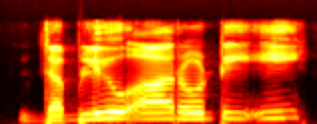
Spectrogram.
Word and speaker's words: wrote: चाह रहा था कि अगर WR कभी आए तो वहाँ पर याद रखना W का कोई साउंड नहीं लेना है आपको, नो साउंड। W साइलेंट होता है, तो यूं समझ लीजिए कि W लिखा ही नहीं है, तो ROTE रोट नहीं।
